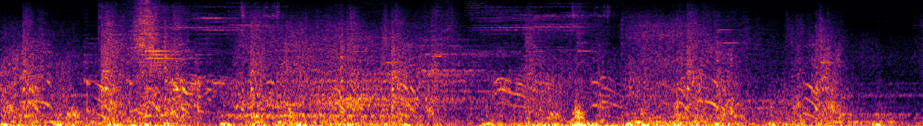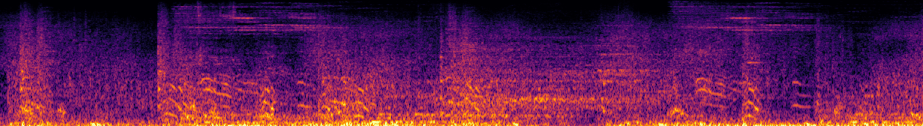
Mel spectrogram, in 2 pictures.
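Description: Weapons clash and strike repeatedly in a fierce fight.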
